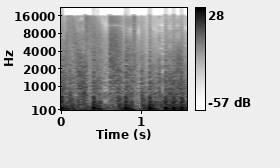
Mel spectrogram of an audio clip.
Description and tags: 150bpm.PCMCore Chipbreak 5
Breakbeats HardPCM videogames' sounds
